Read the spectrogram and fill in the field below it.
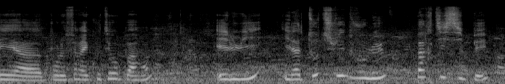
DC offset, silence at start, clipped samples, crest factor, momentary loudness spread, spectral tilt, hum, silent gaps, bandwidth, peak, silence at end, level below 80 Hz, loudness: under 0.1%; 0 s; under 0.1%; 16 dB; 8 LU; -4.5 dB/octave; none; none; 16 kHz; -10 dBFS; 0 s; -44 dBFS; -26 LUFS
